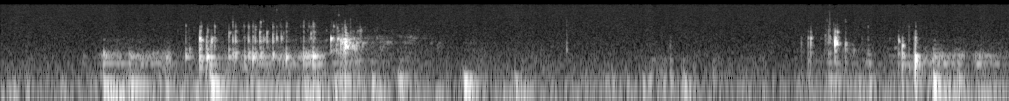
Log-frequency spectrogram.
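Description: Water splashing and gurgling around a submerged camera, with knocks, in two bursts about three seconds apart.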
